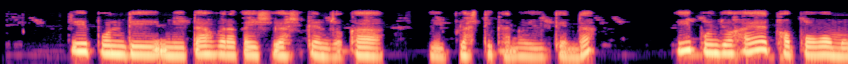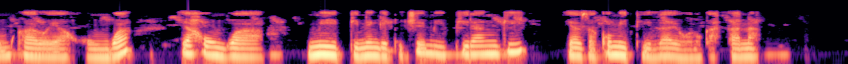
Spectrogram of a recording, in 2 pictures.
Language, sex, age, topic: Oshiwambo, female, 18-24, finance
